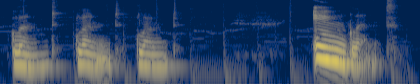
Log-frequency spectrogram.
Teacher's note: Notice how the second syllable reduces to the schwa.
